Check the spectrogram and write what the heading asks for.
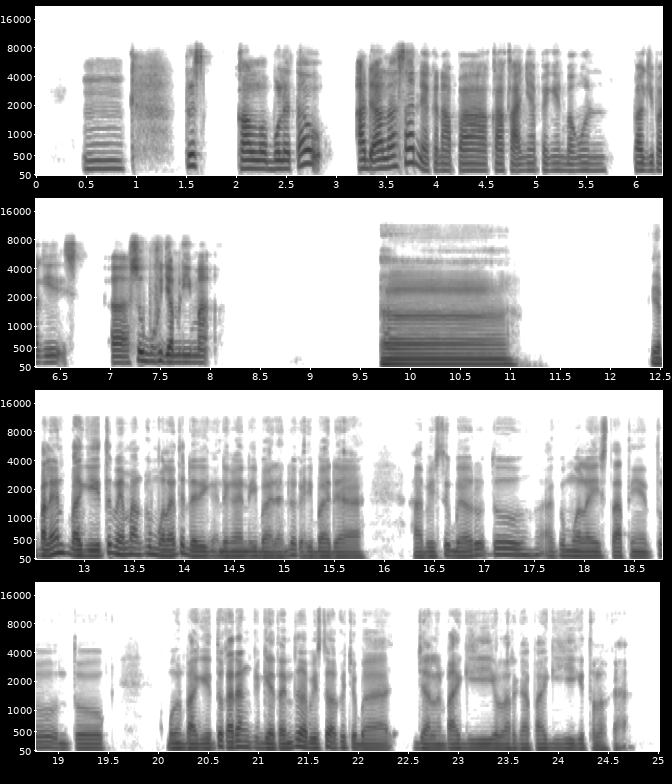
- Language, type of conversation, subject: Indonesian, advice, Bagaimana cara membangun kebiasaan bangun pagi yang konsisten?
- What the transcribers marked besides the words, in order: drawn out: "Eee"; in English: "start-nya"; other background noise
